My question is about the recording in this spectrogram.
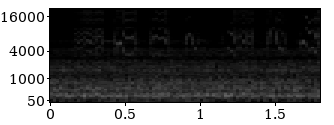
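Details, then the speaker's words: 1955 National NC-303 receiver, unrestored and with no capacitor replacements. A thin, high chirping squeak repeats several times a second while the controls are worked; a dry mechanism needing attention. The band switch needs cleaning and the receiver needs calibrating. "couldn't get the computers to work right when he wanted to use them, and he really didn't trust them too much. You can hear it squeaking here."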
